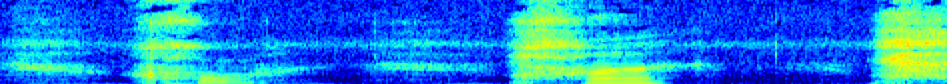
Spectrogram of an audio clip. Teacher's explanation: تو یہ ہم اس کو موٹی آواز میں ادا کریں گے اور ہماری زبان کا جو پچھلا حصہ ہے اس کو ہم اوپر اٹھائیں گے. اس کی آواز ایسی آئے گی جیسے ہم اپنا گلا صاف کرتے ہیں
